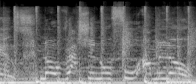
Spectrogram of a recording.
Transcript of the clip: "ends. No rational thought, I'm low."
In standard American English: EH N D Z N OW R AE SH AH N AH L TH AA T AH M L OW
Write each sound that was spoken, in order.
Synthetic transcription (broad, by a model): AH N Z N OW R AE SH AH N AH L F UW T AH M L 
